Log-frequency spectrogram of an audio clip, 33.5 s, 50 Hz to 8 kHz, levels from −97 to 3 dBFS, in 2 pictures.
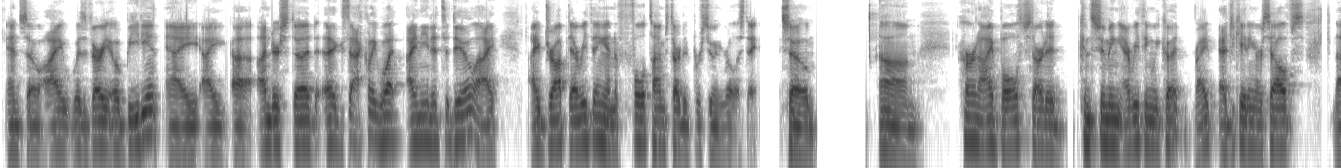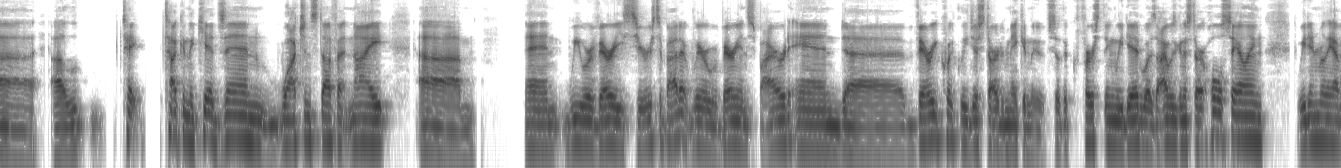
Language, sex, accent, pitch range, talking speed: English, male, American, 95-110 Hz, 160 wpm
